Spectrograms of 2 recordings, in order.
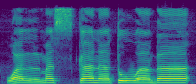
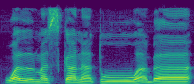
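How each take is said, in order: First: The 'tu' is short and quick. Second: The 'tu' is drawn out long. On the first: The speaker calls it right. "Di sini tunya pendek, hati-hati bacanya harus lebih cepat" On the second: The speaker calls it wrong. "jangan sampai"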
